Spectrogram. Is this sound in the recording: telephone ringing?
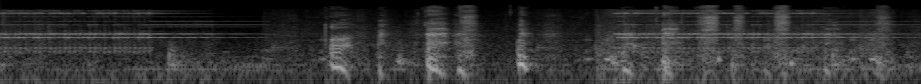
yes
